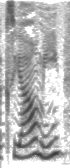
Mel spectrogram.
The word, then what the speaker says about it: Xiaomi: Ja, es geht ja das Gerücht rum, dass am Mittwoch eventuell der chinesische Hersteller Xiaomi ein Event halten wird.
